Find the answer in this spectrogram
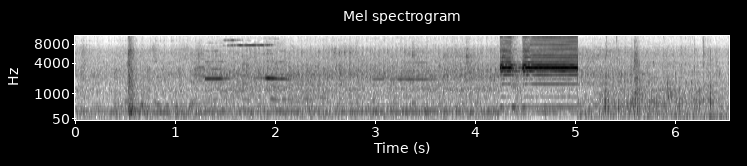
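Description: A vehicle horn gives a quick toot and then a longer blast of under a second, about four seconds in, the loudest sound here. A steady low engine hum runs underneath.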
